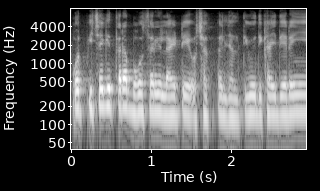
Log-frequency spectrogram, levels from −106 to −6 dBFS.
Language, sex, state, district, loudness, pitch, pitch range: Hindi, male, Uttar Pradesh, Shamli, -18 LUFS, 150 Hz, 145-175 Hz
